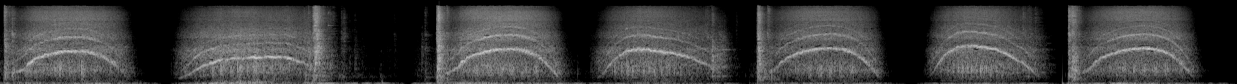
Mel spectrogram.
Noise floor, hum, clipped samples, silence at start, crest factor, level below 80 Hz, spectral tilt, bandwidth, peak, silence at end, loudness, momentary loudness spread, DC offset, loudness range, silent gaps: -48 dBFS; none; under 0.1%; 0.05 s; 22 dB; -44 dBFS; 1 dB/octave; 16.5 kHz; 0 dBFS; 0.45 s; -18 LUFS; 16 LU; under 0.1%; 3 LU; 9.07-9.14 s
